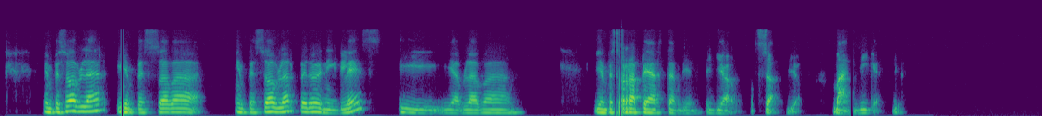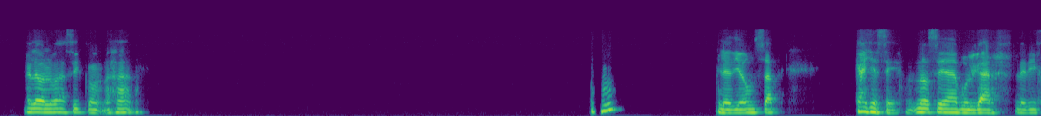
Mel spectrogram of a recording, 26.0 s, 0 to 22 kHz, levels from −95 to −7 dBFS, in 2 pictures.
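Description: At 1.51–1.60 s, 7.68–7.79 s and 10.62–10.68 s the speech shows packet loss on an ADPCM call: 30 ms, then 60 ms scattered over 100 ms in runs of up to 20 ms, then 40 ms, each dropping to sharp-edged silence. On resumption, the decoder's predictor and step size no longer match the sender's, so speech returns with brief slight distortion before settling. Between drops, the clean 7 kHz G.722 band points to its full 64 kbit/s mode.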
